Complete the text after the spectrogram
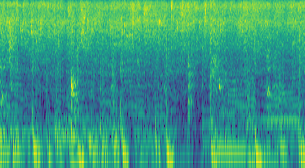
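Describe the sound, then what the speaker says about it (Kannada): Chopped onion fries in oil and butter over a medium flame, giving a steady, dense sizzle that stays loud and close throughout, with faint scraping and stirring bumps scattered through it and no voices. "ಈ ಈರುಳ್ಳಿನ ಮೂರರಿಂದ ನಾಲ್ಕು ನಿಮಿಷ ಮೀಡಿಯಂ ಫ್ಲೇಮಲ್ಲೇ ಚೆನ್ನಾಗಿ ಎಣ್ಣೆ ಮತ್ತು ಬೆಣ್ಣೆನಲ್ಲಿ ಫ್ರೈ ಮಾಡ್ಕೋಬೇಕಾಗತ್ತೆ"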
